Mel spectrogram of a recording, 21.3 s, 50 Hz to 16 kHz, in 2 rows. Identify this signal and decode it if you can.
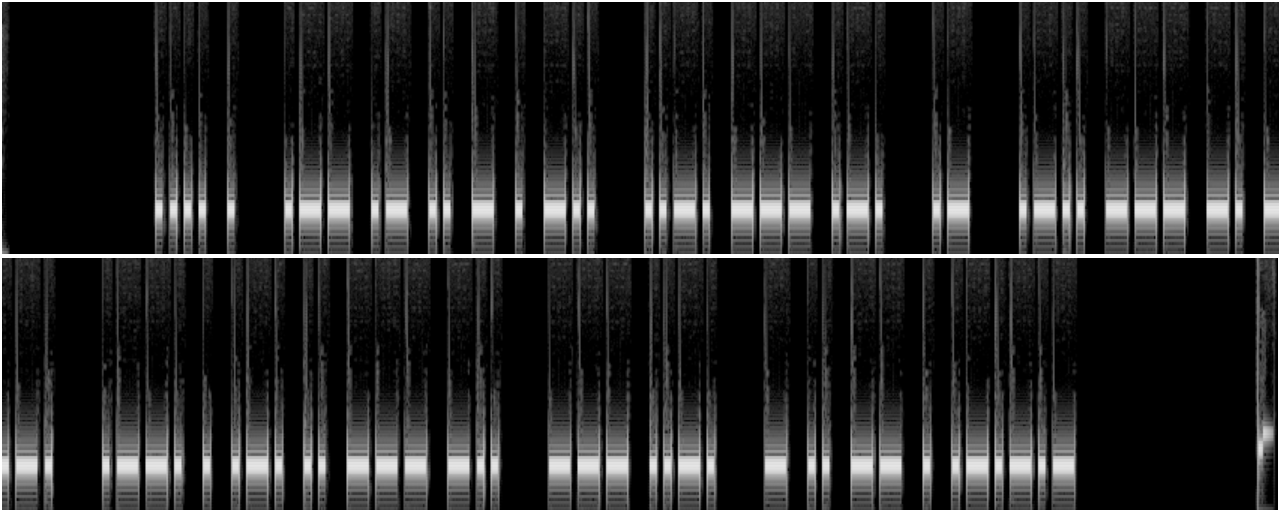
Morse code, heard as a keyed tone, about 20 wpm, 700 Hz. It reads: HE WAITED FOR A LONG PERIOD OF TIME.
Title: Sentences with 5-Word Phrases - 20wpm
